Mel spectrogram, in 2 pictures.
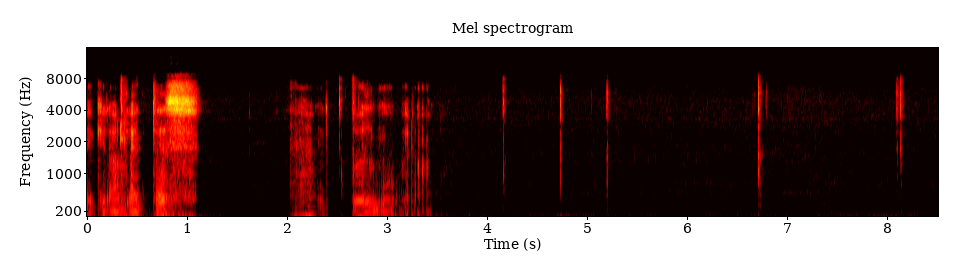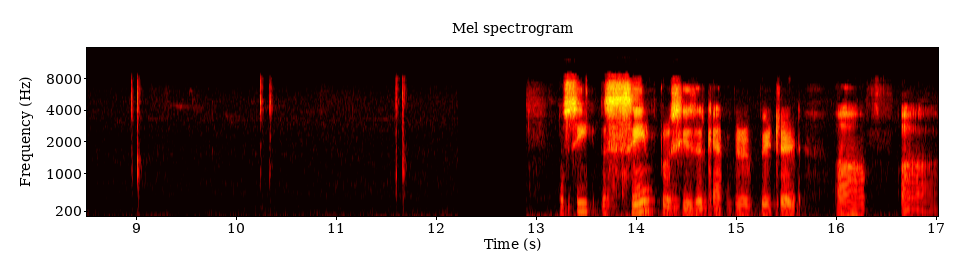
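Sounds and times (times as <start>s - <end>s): faint low hum: 0.0s - 12.2s, 13.0s - 17.0s
computer mouse clicking: 2.4s - 2.8s, 8.9s - 9.2s, 10.2s - 10.4s, 11.6s - 11.8s.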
